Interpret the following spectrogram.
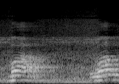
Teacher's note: ऊपर के ऊपर के दांत जो है नीचे के होठ में टच करते हैं या नीचे के दात ऊपर के होस्ट में को छू रहे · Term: दंतोष्ठम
